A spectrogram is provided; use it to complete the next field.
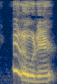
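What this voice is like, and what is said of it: Poor Kermit-like impression of a voice. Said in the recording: “That was a terrible impersonation of him ... talks like Kermit the fucking Frog”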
